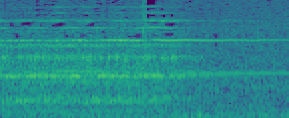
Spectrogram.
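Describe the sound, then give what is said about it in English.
A telephone rings with a steady, continuous metallic jangle that holds a bright, high tone throughout, fairly loud and easing off slightly toward the end, with no one speaking. “Yes, get me Lieutenant Jones on the phone.”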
